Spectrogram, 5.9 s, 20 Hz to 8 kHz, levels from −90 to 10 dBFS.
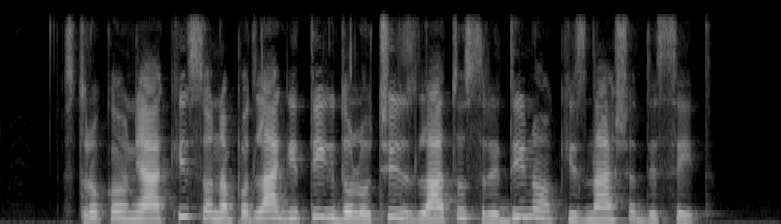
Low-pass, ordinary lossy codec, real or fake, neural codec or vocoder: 7.2 kHz; none; real; none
